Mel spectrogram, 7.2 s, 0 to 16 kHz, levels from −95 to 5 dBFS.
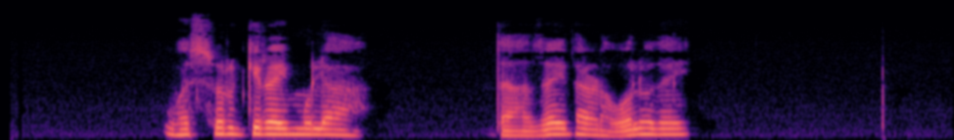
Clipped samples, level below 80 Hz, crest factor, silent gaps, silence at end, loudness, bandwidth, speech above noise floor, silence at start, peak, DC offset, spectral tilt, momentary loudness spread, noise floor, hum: under 0.1%; -70 dBFS; 22 dB; none; 2 s; -22 LUFS; 9.6 kHz; 50 dB; 1.25 s; -2 dBFS; under 0.1%; -8 dB/octave; 13 LU; -71 dBFS; none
